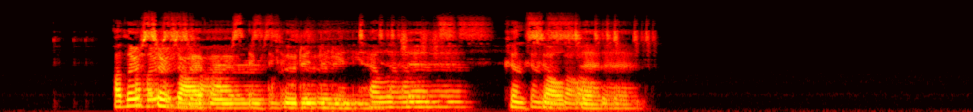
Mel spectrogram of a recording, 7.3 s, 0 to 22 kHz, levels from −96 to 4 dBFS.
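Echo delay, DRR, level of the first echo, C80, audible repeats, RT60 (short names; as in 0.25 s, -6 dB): 0.148 s, none, -7.0 dB, none, 4, none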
